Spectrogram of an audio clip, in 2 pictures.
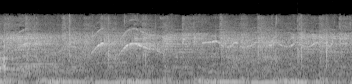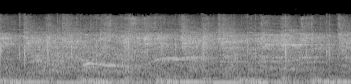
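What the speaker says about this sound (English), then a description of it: "Hearing whistles from the crowd." Shrill whistles rise and slide above a steady, dense crowd roar and babble at a high school basketball game between Pitt Meadows and Scots College, with scattered cheers and taps running throughout.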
